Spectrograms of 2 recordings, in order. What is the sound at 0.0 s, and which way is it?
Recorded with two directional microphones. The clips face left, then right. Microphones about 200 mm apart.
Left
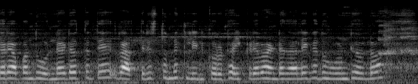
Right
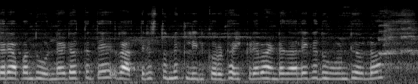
A woman's voice, 5° right (ahead or behind).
